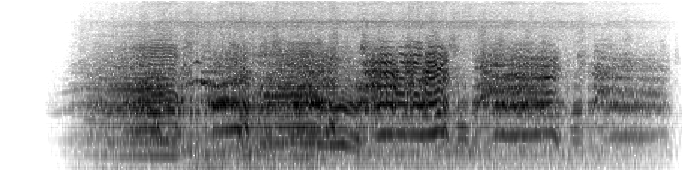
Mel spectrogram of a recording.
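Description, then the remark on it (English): Wood stork calls: a loud chorus of harsh, nasal, rasping cries running almost continuously for about four seconds in several overlapping bursts, with no talking. “The wood stork.”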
